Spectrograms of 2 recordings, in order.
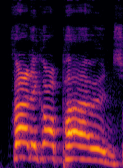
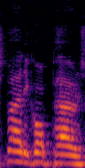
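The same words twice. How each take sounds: First: High, loud character cry; sudden high-pitched shout; Mister Crocker's yell. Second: Said in the usual way. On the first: Acted. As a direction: yell it out high like a cartoon villain. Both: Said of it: "when Mister Crocker yells".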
